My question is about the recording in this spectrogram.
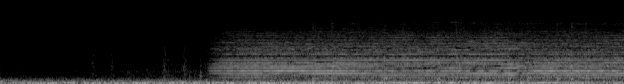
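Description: Locomotive rumbling, then its air horn sounding about two seconds in and held as one long steady blast.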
